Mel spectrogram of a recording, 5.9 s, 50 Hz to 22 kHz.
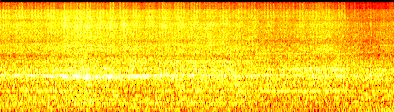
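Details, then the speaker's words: Onan Marquis Gold 5500 RV generator after fuel pump replacement (previously stalling), started with the central AC off so there is no load. Constant, even hum with no surging, hunting or stumbling. Normal running. "let's see what happens nice and steady"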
